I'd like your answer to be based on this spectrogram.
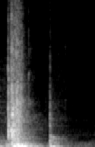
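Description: A house door is handled with a heavy wooden thud, then a second, softer knock a moment later, close and loud with no talking.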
